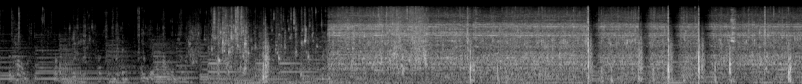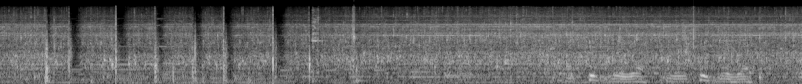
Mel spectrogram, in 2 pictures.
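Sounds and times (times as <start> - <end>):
tap water running into a basin: 0.0 - 16.0
cleaver striking wooden board: 5.8 - 11.7.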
